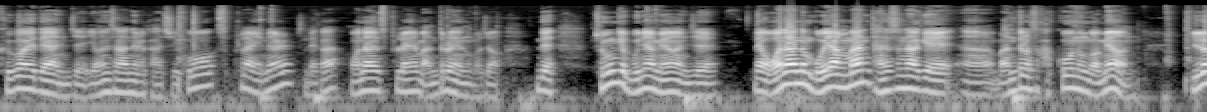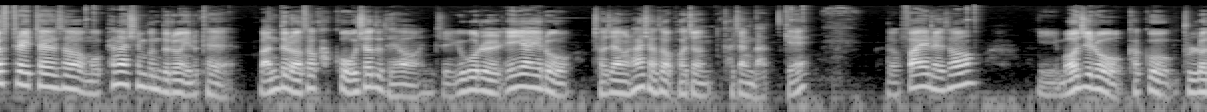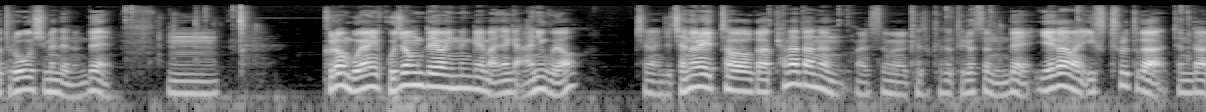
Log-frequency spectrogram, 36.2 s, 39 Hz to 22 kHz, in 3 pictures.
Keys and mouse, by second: 26.2 alt+right click, 32.9 alt+right click, 33.8 alt+middle click.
